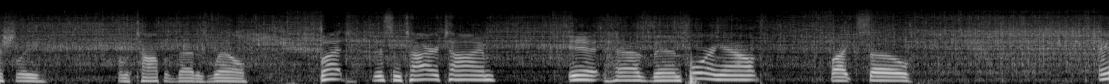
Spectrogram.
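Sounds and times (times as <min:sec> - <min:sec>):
water pouring from fire hydrant: 0:00.0 - 0:11.0
water splashing onto rocks: 0:02.1 - 0:11.0.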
